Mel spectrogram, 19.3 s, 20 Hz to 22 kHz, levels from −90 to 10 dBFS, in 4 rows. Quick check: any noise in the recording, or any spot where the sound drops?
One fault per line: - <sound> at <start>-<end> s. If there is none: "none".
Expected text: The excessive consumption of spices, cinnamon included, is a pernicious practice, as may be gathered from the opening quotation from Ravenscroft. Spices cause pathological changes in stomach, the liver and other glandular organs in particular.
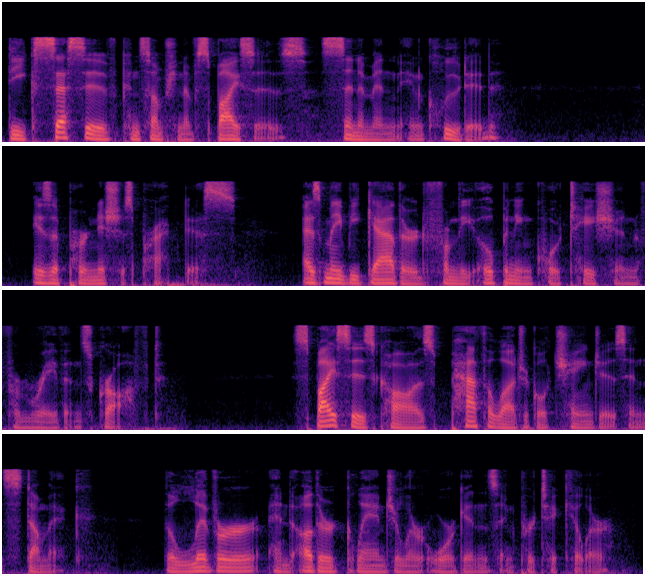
none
